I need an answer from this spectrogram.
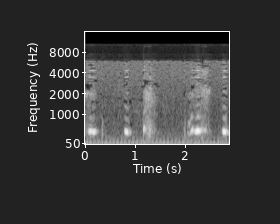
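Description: Several short moaning wails and whimpers from a person in pain inside a castle, part of an audio drama, rising and falling in uneven bursts.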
